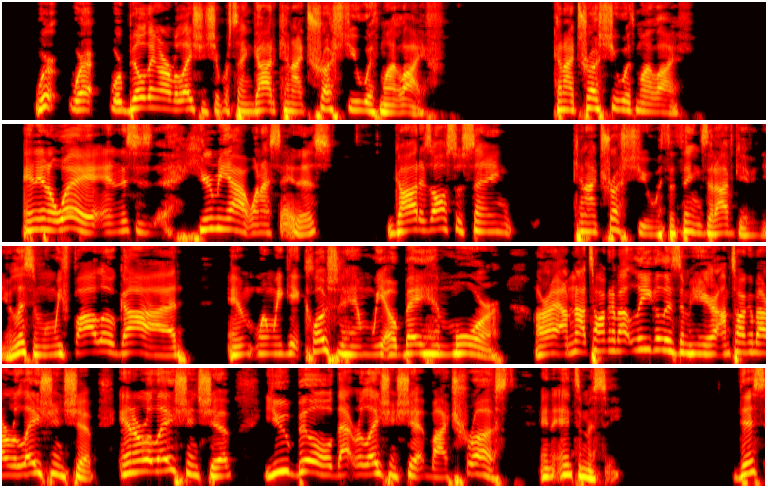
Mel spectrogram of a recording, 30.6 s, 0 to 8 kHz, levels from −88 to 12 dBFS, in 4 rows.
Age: 20-39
